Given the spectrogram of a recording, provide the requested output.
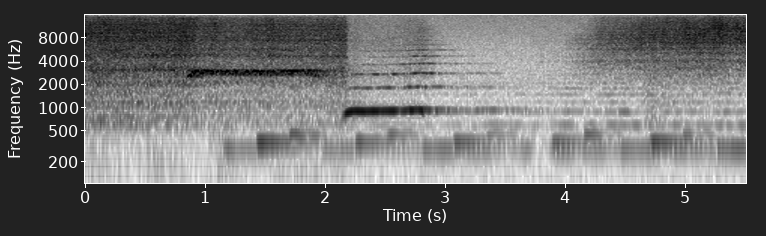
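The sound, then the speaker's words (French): A loud hiss of steam gives way to a sustained steam train whistle, a steady tone holding for several seconds as the train departs, with no voices. “Coup de sifflet. Le train part.”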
